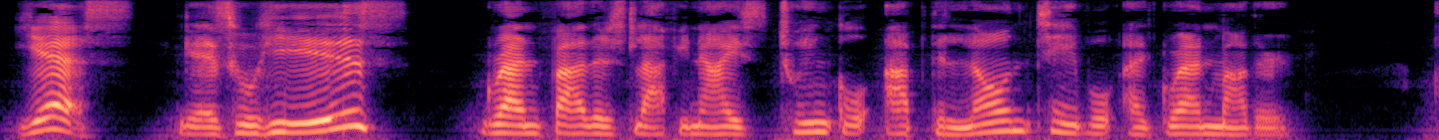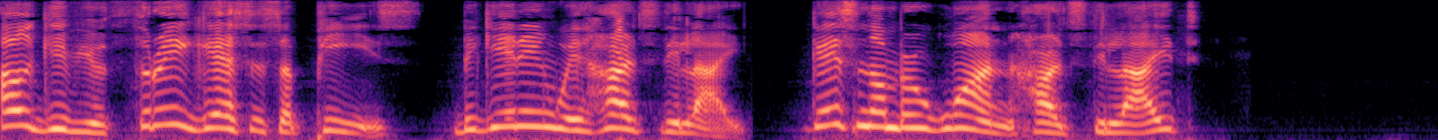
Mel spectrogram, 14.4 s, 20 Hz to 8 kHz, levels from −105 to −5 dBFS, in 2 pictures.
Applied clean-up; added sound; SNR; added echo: none; none; none; none.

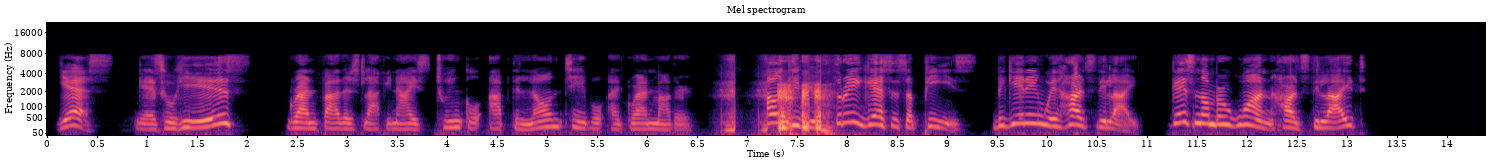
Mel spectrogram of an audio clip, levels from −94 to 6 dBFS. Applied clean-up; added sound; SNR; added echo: neural mask model DeepFilterNet 3.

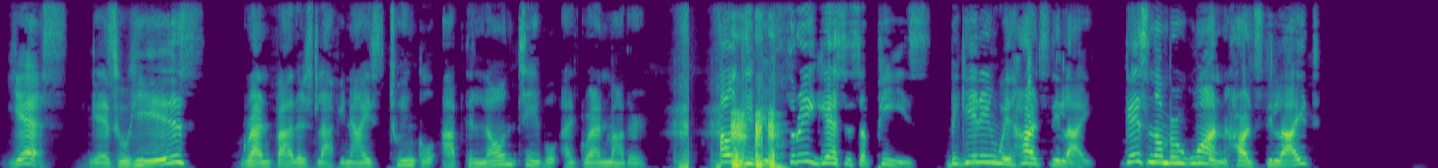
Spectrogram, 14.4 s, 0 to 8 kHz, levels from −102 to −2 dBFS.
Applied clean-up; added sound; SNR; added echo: classical method Wiener filter.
